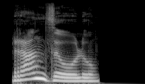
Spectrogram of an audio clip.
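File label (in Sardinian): "Ranzolu", Sardinian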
